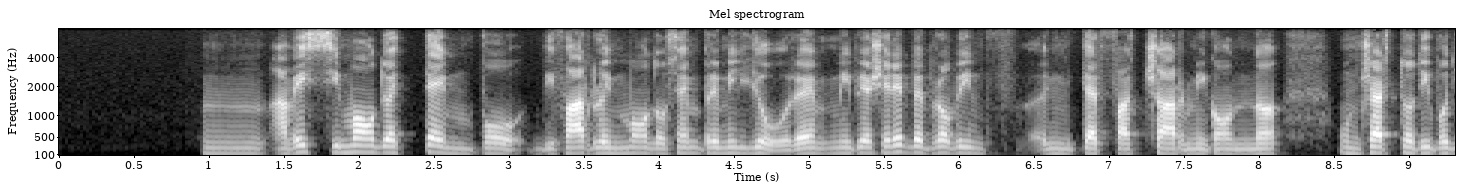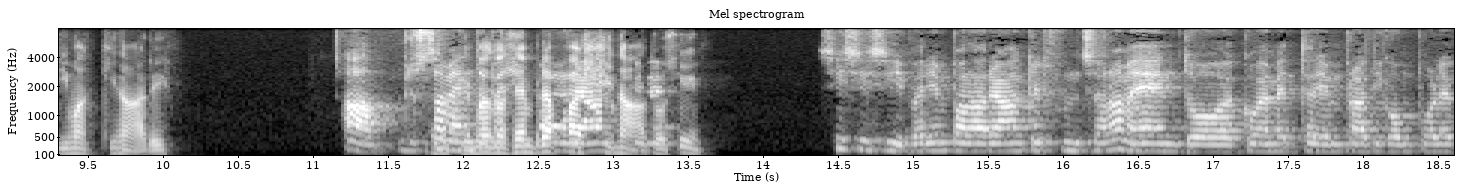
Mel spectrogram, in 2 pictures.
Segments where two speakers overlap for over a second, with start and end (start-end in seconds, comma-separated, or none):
11.7-13.5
